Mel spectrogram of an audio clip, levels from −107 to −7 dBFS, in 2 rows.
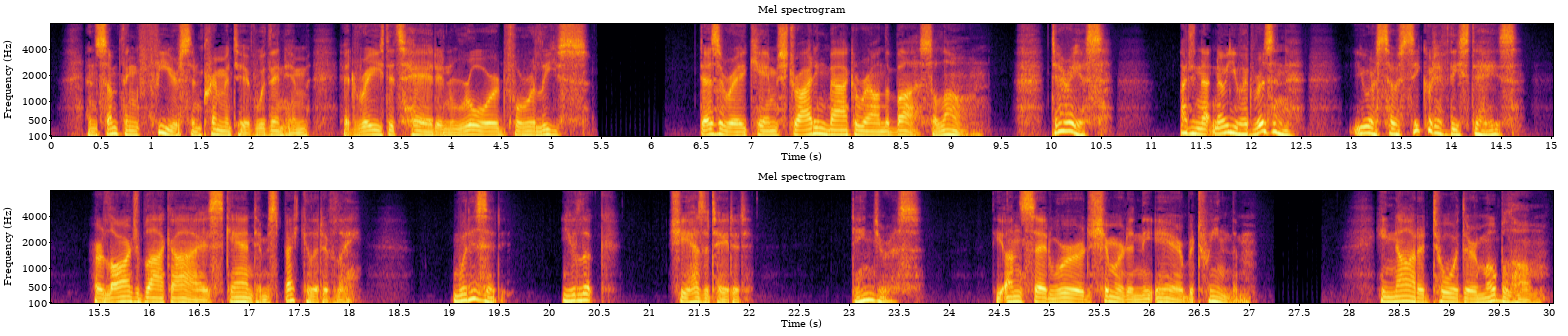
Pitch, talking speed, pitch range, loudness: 115 Hz, 135 wpm, 105-135 Hz, -16 LUFS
